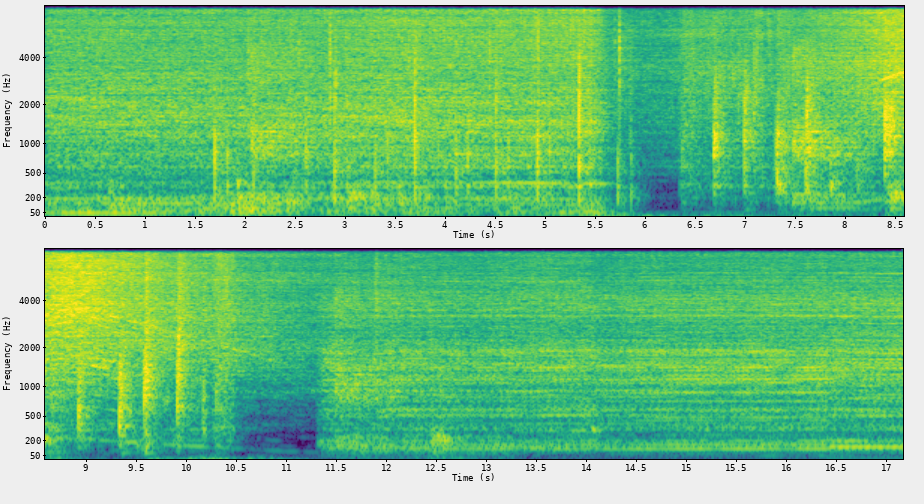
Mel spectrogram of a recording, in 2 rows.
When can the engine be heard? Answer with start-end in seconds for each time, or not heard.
0.0-17.1.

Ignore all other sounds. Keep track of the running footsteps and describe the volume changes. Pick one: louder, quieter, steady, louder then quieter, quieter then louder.
louder.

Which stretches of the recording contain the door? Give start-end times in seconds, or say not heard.
2.0-3.3, 7.5-8.8, 11.4-13.2.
